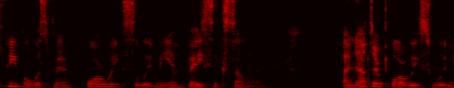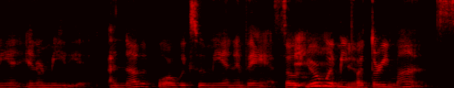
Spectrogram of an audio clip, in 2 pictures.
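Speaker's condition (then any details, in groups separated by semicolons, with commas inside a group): No condition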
